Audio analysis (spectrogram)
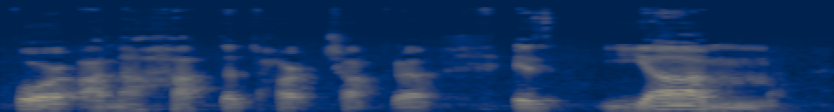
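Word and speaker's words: Yam: And the seed syllable mantra for Anahata heart chakra is YUM. Y-A-M. Yum. Like yummy.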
